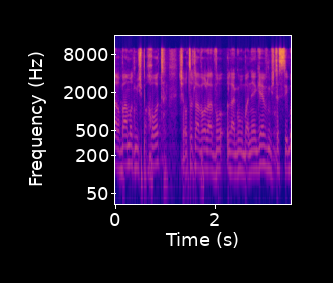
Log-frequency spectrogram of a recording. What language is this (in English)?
Hebrew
